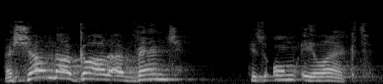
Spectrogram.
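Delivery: slow, weighty Bible reading; reading the verse to the congregation, slow and solemn; scripture reading. Acted. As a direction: read each phrase slowly and solemnly. Reads scripture slowly.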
